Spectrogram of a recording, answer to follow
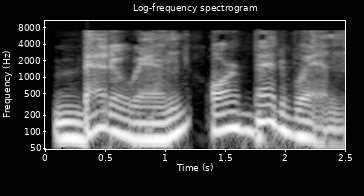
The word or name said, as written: bedouinism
